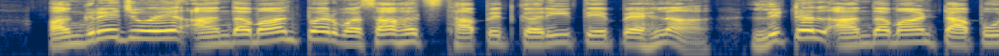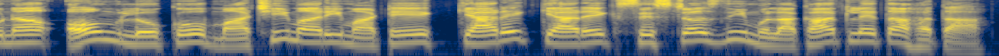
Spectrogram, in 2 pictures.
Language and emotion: Gujarati, neutral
